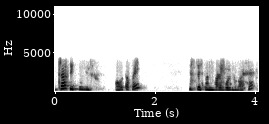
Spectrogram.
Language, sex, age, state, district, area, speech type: Nepali, female, 18-30, West Bengal, Darjeeling, rural, conversation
